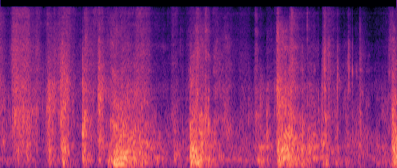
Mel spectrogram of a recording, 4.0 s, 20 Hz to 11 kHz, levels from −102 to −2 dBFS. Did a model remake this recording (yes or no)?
yes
